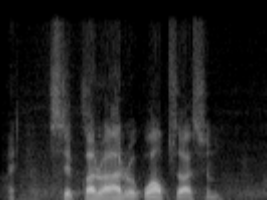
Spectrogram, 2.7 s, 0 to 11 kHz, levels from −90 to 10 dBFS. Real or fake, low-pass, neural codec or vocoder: fake; 9.9 kHz; codec, 16 kHz in and 24 kHz out, 0.6 kbps, FocalCodec, streaming, 2048 codes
